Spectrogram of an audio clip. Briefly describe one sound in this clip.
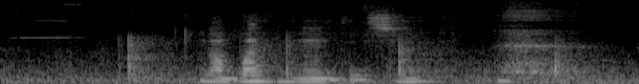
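A young man talks into a close microphone with animation.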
